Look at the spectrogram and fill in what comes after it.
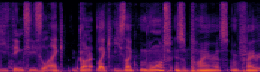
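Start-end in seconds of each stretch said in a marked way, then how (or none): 1.9-3.5 mock smug delivery, lower. Reenacting a friend's dating app voice memo joke: imitating a friend's smug joke delivery. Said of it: "He says it like that".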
